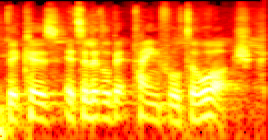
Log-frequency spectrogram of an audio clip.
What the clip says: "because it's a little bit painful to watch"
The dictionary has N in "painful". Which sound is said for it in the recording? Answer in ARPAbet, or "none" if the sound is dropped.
N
